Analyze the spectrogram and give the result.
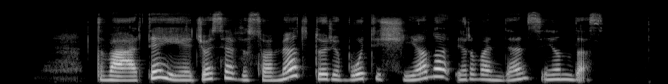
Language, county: Lithuanian, Šiauliai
